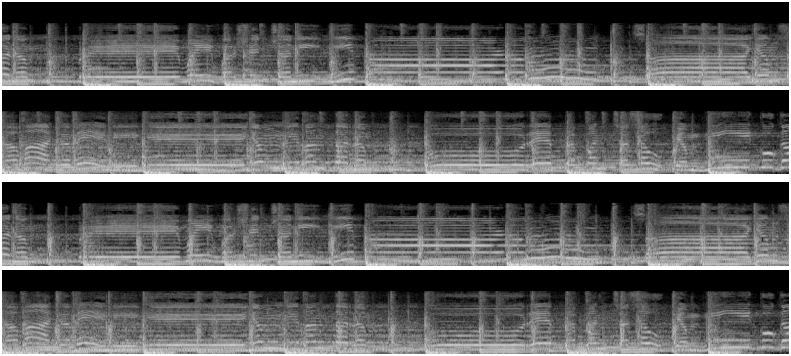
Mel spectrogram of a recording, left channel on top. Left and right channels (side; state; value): both; normal; correlation 0.44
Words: ప్రేమై వర్షించని నీ ప్రాణం. సాయం సమాజమే నీ గేయం నిరంతరం. ఓరే ప్రపంచ సౌఖ్యం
